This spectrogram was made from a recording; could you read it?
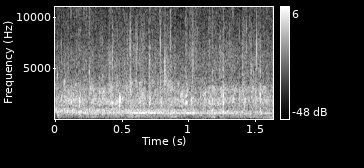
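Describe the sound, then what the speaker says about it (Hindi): Steady, dense clapping from a studio audience at a Hindi comedy talk show, loud and sustained throughout with no voices on top. "एक बार हमारे मेहमानों के लिए जोरदार तालियां।"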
